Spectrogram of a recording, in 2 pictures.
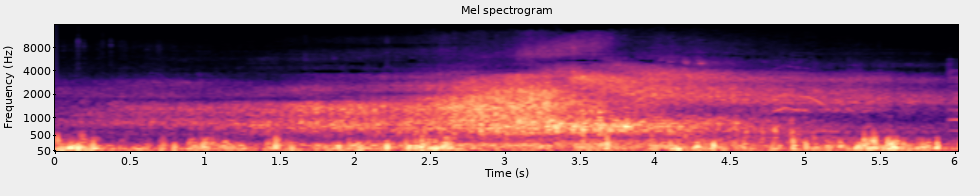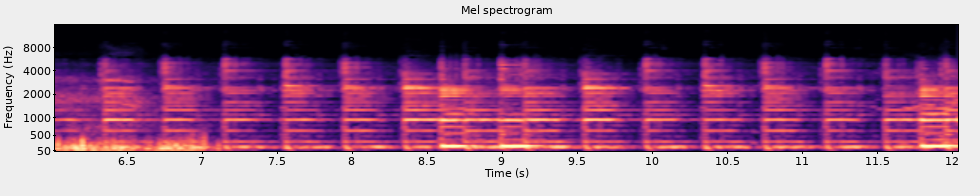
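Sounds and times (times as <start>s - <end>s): traffic noise: 0.0s - 7.0s
vehicle passing: 0.0s - 7.0s
wind buffeting microphone: 0.0s - 7.4s
guitar music: 6.0s - 12.0s.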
